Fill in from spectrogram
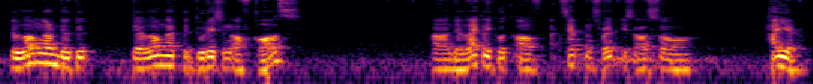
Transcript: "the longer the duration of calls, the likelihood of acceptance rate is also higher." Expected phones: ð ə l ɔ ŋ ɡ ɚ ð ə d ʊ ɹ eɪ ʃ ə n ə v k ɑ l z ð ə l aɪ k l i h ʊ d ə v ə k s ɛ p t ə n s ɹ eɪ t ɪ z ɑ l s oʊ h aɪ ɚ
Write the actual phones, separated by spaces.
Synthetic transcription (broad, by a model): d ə l ɔ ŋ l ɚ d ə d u ɹ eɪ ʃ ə n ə f k ɑ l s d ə l aɪ k l i h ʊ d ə f ə k s ɛ p t ə n s ɹ eɪ t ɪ s ɑ l s oʊ h aɪ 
